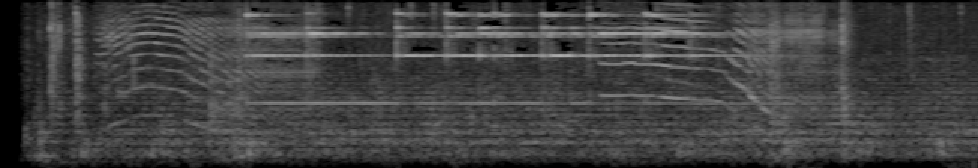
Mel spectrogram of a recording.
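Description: Sound-effect ambience of a busy shop: the background chatter of a crowd. A bell-like tone rings steadily for about three seconds in the middle, and a gliding cry rises and falls about a second in, with another falling away near the end.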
